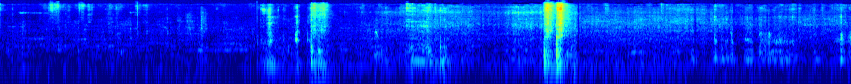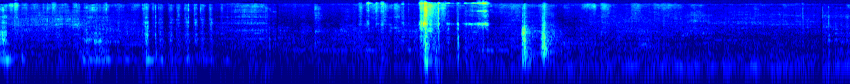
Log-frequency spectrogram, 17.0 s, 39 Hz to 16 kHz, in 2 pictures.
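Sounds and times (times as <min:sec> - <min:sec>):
metal tools clinking: 0:11.7 - 0:15.0.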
